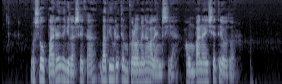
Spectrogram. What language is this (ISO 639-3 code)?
cat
